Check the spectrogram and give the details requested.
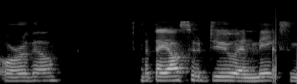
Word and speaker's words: Auroville: It's called Oroville, but they also do and make some beautiful things.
